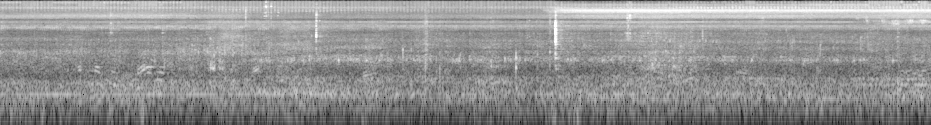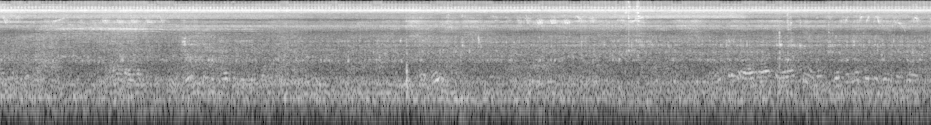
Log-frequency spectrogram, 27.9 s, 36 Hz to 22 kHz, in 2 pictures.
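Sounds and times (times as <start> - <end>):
high-pitched insect drone: 0.0 - 8.0, 8.6 - 27.9
faint ticks: 3.6 - 5.0, 7.6 - 9.6.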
